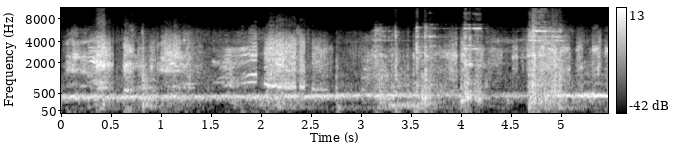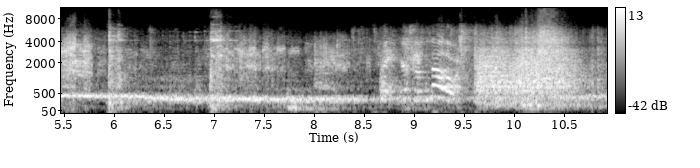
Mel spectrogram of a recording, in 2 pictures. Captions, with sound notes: (wind howls) (shrews snarl) - Hey, here's another one!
